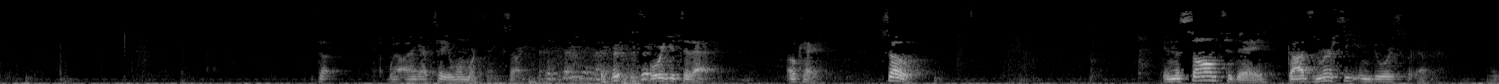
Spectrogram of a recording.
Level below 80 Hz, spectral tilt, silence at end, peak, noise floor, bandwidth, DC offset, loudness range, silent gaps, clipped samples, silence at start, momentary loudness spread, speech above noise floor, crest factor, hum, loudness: -50 dBFS; -6 dB/octave; 0 s; -10 dBFS; -52 dBFS; 12 kHz; under 0.1%; 12 LU; none; under 0.1%; 0 s; 18 LU; 24 dB; 22 dB; none; -29 LUFS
